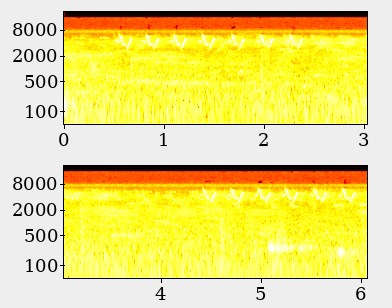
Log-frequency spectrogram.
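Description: A small songbird calling in two runs of sharp, high chirps, each note a quick dip and rise in pitch, repeated about three times a second. Steady outdoor background noise underneath.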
